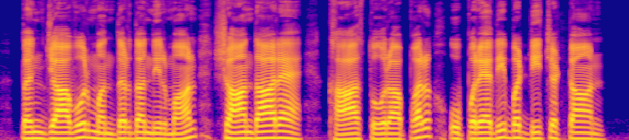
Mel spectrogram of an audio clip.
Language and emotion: Dogri, surprised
